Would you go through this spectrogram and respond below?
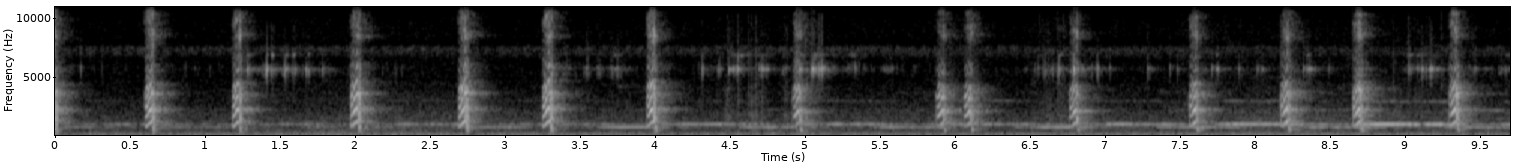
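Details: A squirrel gives a steady run of loud, sharp, clipped barks, around sixteen at roughly half-second intervals, with a faint high tone beneath.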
